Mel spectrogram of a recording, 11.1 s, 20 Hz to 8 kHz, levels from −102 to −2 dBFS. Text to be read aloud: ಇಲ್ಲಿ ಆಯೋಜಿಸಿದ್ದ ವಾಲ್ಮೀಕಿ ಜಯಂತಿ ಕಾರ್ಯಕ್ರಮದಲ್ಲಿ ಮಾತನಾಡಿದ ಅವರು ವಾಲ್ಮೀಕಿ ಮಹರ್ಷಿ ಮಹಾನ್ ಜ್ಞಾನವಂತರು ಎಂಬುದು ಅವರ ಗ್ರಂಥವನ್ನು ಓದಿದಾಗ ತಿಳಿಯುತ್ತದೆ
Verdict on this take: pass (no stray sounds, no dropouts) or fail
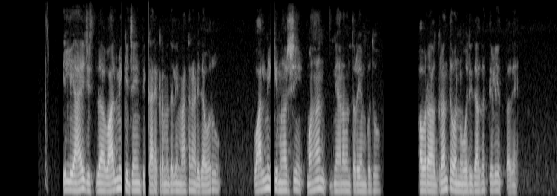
fail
